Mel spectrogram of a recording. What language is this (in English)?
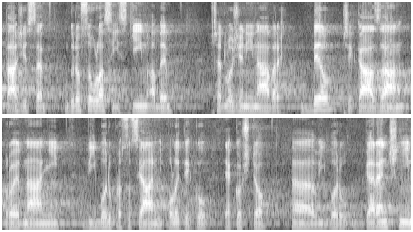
Czech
